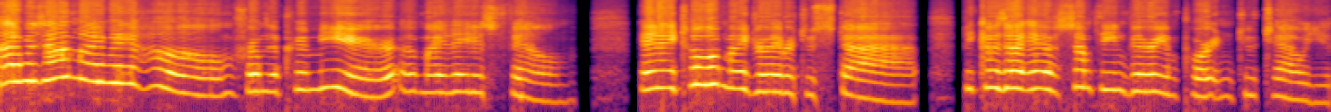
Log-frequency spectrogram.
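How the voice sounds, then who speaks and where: A put-on character voice, female-sounding and high-pitched, theatrical in tone, at a fairly slow pace. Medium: audio drama. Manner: grand, theatrical.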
